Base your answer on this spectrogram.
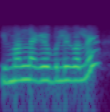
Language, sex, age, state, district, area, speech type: Assamese, female, 30-45, Assam, Dhemaji, urban, conversation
